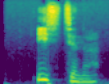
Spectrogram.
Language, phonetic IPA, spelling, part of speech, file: Russian, [ˈisʲtʲɪnə], истина, noun, Ru-истина.ogg
- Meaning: 1. truth 2. verity, reality 3. truism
